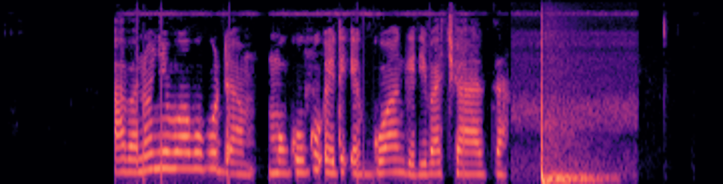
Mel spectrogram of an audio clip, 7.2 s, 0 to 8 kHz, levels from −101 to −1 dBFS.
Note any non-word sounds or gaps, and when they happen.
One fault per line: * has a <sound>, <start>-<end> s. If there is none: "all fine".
* has a thud, 5.4-6.2 s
